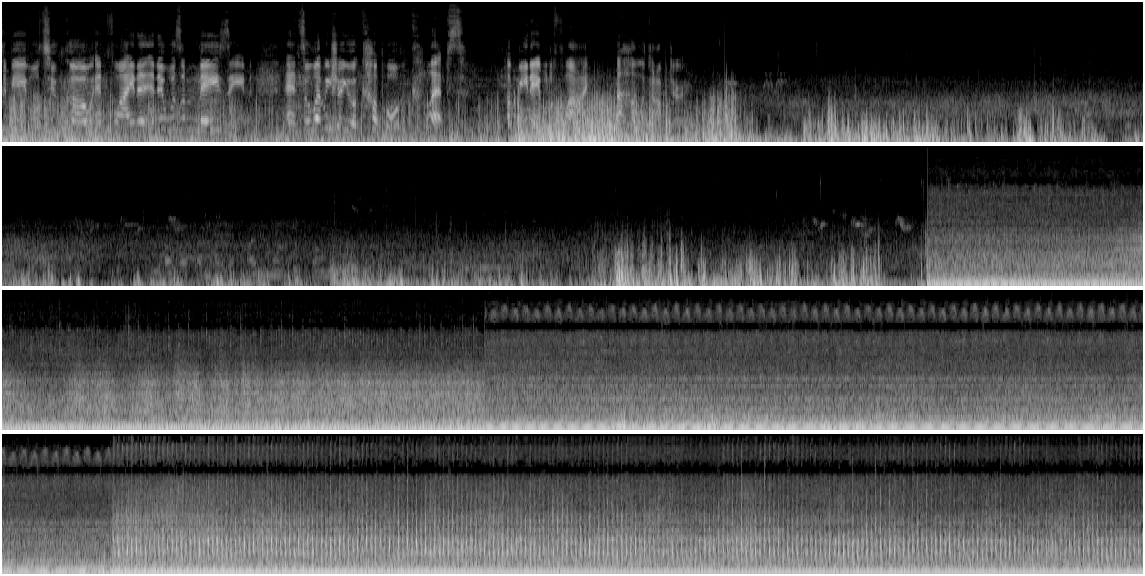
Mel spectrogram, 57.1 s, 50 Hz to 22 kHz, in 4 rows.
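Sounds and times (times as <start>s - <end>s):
helicopter engine and rotor drone: 0.0s - 9.2s, 25.8s - 57.0s.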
